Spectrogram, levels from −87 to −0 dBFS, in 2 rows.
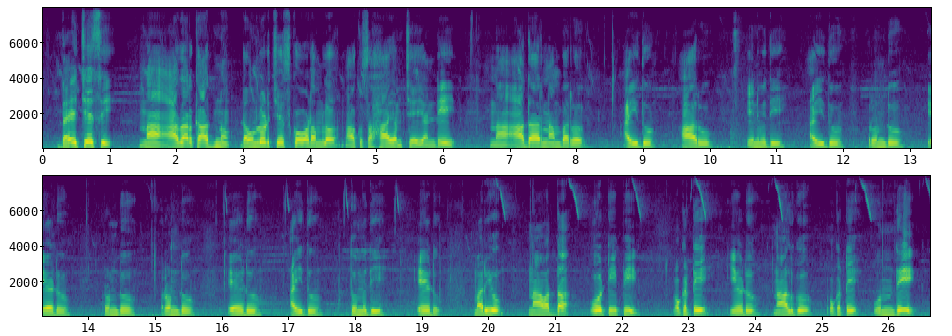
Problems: background sounds at intervals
